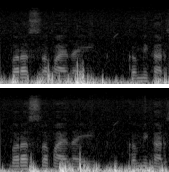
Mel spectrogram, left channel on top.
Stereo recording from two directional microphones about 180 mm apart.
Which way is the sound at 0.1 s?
15° left (ahead or behind).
